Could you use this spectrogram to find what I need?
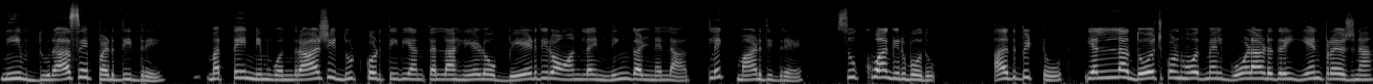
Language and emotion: Kannada, disgusted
